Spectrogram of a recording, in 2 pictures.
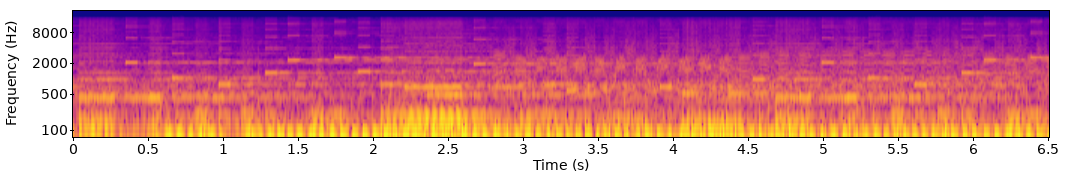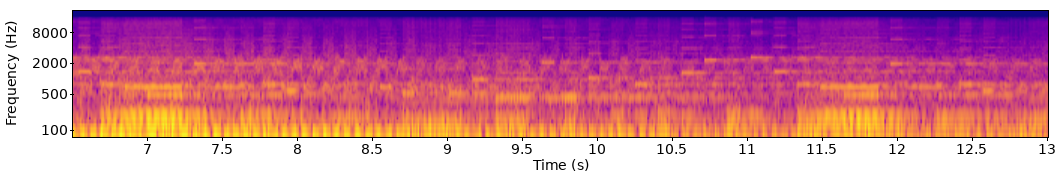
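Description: Instrumental electronic music played on synthesizers: a pulsing bass line repeating under stepping synth lead notes, with no vocals.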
